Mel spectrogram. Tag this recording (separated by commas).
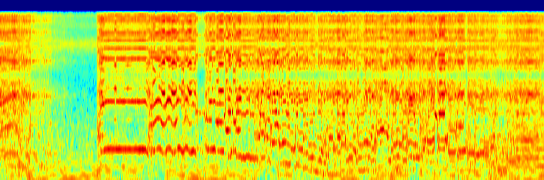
Music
